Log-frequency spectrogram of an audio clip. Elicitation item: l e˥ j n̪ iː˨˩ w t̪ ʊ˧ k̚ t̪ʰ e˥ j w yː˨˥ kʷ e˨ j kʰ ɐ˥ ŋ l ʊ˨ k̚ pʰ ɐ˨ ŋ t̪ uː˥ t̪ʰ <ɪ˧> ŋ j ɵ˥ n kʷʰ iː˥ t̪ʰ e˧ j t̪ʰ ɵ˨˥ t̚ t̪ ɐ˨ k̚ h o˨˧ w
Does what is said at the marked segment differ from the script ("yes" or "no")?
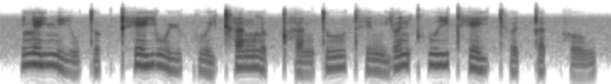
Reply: no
